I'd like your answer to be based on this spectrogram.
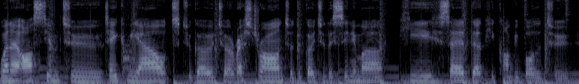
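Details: Adult woman speaking; typical speech.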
